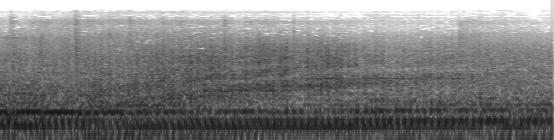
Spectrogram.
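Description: Metra commuter train's diesel locomotive running, a steady low engine hum, over the rushing rumble of the moving train, which eases slightly near the end.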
